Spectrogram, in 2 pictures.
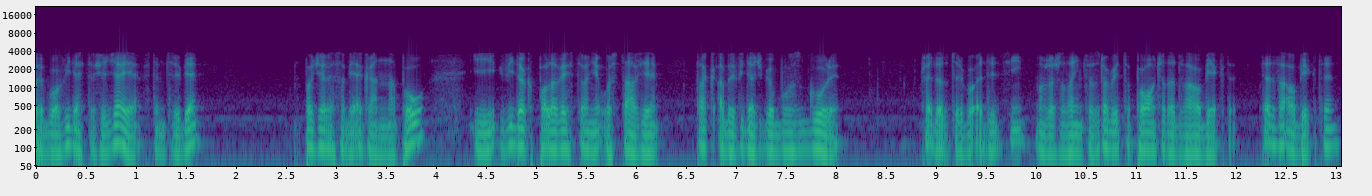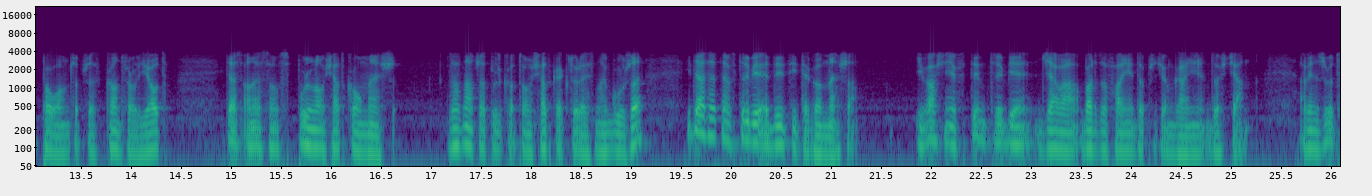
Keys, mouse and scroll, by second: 0.0 middle click, 1.1 middle click, 3.2 click, 6.9-8.0 scroll up 4, 8.0 shift+middle click, 8.8 Tab, 9.8 Tab, 11.2 shift+right click, 14.4 ctrl+j, 15.5 Tab, 16.7 a, 17.9 l.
